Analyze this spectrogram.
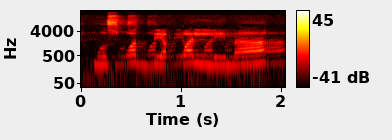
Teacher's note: صاد اور قاف حرف مستعلیہ ہیں، انہیں پر کر کے پڑھیں گے۔ دال حرف قلقلہ مشدد ہے تو یہاں پر قلقلہ خوب جماؤں کے ساتھ ادا کریں گے۔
